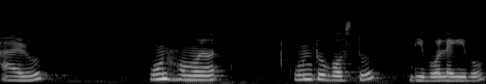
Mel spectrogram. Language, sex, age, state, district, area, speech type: Assamese, female, 60+, Assam, Charaideo, urban, spontaneous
